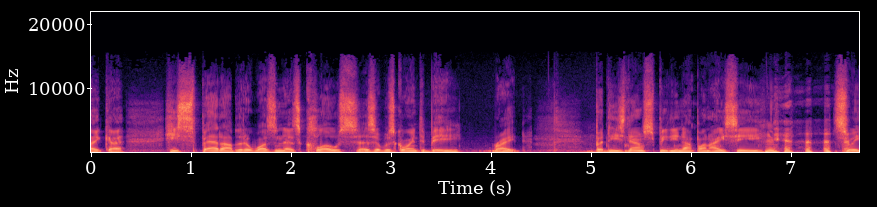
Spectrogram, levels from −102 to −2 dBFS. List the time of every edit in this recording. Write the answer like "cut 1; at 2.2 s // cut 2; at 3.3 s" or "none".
cut 1; at 1.4 s // cut 2; at 4.4 s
